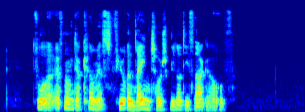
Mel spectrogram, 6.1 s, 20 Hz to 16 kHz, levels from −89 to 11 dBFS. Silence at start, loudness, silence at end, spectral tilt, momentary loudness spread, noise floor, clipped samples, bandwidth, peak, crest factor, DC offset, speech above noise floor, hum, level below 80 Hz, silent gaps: 0.7 s; -27 LUFS; 1.5 s; -5.5 dB/octave; 10 LU; -77 dBFS; under 0.1%; 11.5 kHz; -10 dBFS; 18 dB; under 0.1%; 51 dB; none; -72 dBFS; none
